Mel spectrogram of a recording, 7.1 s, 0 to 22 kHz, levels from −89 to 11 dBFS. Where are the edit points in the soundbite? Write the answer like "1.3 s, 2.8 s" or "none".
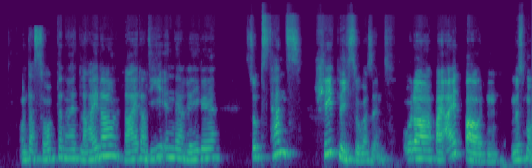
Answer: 2.0 s, 5.4 s

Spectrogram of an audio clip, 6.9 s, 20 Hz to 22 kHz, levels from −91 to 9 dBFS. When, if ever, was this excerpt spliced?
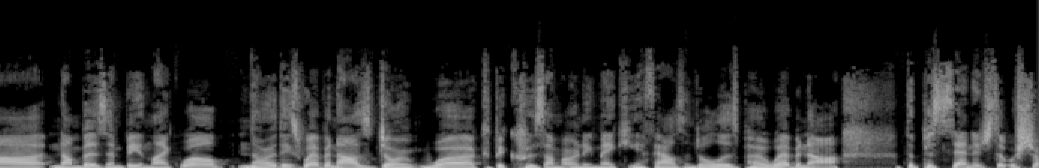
6.0 s

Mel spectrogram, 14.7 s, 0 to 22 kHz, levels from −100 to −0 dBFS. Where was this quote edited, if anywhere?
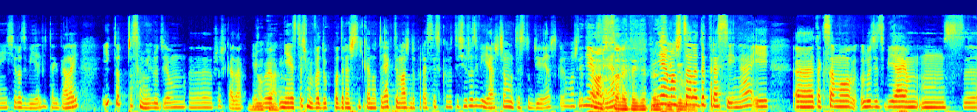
3.7 s

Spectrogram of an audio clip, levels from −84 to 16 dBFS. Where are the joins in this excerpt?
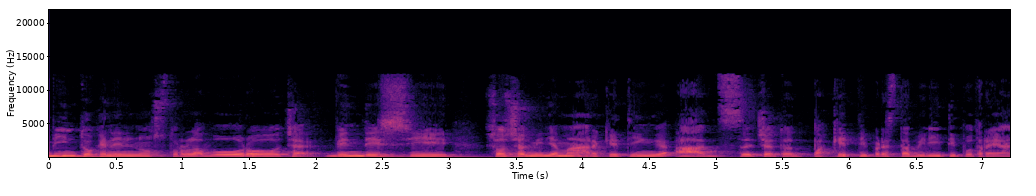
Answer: none

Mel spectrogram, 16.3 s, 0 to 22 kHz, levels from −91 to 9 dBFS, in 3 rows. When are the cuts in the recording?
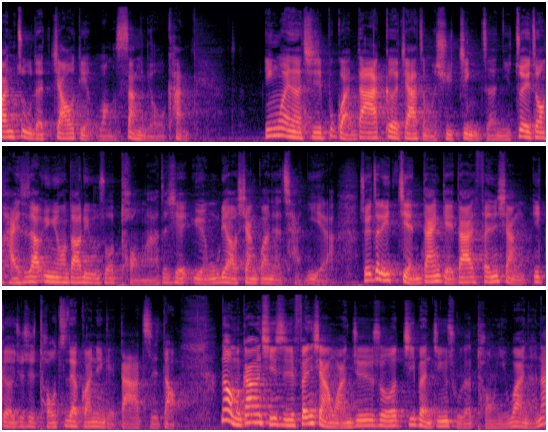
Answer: none

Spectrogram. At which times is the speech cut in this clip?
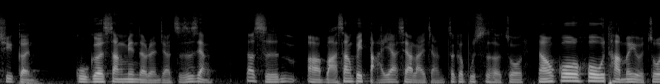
3.0 s, 5.2 s

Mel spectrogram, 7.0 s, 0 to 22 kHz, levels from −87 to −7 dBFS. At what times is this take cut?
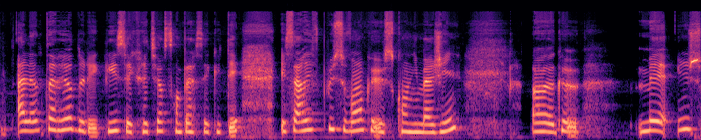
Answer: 5.6 s

